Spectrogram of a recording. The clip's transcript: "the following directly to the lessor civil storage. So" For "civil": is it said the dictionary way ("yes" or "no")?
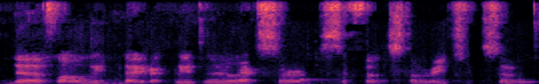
no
